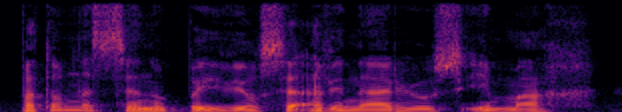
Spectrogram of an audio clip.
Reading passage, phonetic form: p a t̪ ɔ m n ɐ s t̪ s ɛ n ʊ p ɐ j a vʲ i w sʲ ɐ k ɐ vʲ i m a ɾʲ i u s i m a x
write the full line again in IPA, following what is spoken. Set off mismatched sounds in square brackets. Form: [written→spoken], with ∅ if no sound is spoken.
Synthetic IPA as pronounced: p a t̪ ɔ m n ɐ s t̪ s ɛ n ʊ p ɐ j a vʲ i w sʲ ɐ [k→ʔ] ɐ vʲ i [m→n] a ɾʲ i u s i m a x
